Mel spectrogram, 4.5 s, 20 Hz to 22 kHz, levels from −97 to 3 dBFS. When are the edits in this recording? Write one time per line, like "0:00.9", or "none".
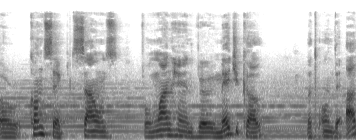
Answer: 0:00.9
